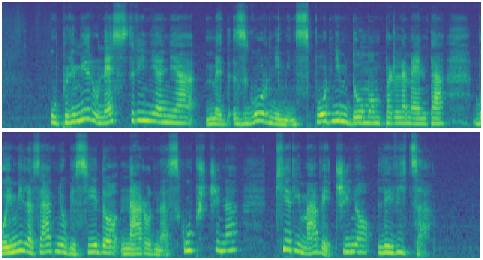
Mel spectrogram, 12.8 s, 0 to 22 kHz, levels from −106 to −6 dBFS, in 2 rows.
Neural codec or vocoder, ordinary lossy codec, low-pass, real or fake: vocoder, 44.1 kHz, 128 mel bands every 256 samples, BigVGAN v2; none; none; fake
